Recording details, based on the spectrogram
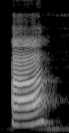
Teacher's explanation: पश्च स्वर आ, पूरा मुंह खुल रहा है आ, पीछे तक खुलता है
